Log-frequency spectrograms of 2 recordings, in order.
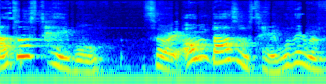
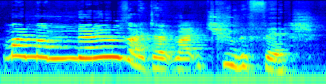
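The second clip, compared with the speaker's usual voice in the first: grumble; 11 semitones higher, 7 dB louder than usual. A narrator's reading. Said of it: "grumbled Tulip".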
